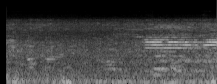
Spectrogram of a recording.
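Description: SUVs pulling slowly away with engines running and voices around them. A vehicle horn sounds for under a second near the end.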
